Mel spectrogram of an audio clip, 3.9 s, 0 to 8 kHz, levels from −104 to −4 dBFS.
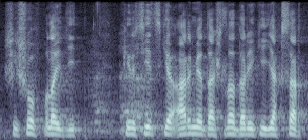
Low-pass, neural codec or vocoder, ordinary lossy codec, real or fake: none; none; none; real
